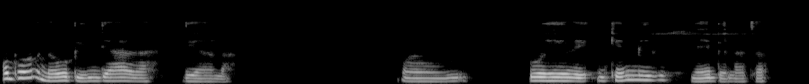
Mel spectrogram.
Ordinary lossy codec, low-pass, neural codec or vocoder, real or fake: none; none; codec, 16 kHz, 16 kbps, FreqCodec, smaller model; fake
